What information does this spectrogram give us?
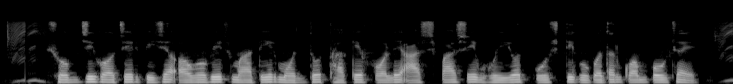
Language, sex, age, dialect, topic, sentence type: Bengali, male, 18-24, Rajbangshi, agriculture, statement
